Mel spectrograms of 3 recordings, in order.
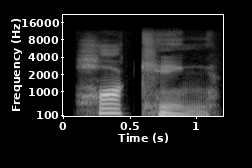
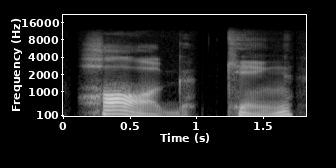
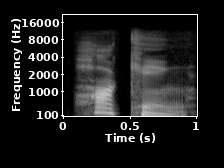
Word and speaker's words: Hawking: Hawking. Not Hog King with a heavy sound. It's soft. Hawking. Say it with me. Hawking.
